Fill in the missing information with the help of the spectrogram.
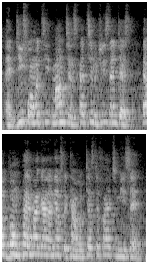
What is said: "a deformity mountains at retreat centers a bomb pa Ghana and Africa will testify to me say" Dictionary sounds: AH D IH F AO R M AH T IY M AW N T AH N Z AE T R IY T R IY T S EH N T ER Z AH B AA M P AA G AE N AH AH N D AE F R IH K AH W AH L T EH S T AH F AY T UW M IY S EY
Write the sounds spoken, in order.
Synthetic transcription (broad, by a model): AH D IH F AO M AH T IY M AW N T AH N S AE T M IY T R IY S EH N T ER S AH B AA M P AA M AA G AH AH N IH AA F R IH K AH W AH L T EH S T AH F AY T UW M IY S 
